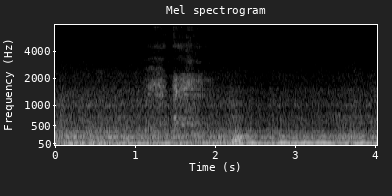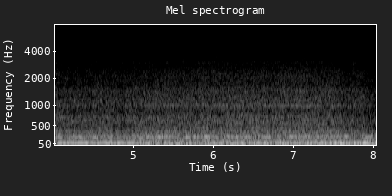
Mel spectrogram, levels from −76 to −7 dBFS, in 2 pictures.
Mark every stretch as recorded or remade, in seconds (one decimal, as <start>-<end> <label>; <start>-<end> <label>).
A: 0.0-0.8 recorded; 0.8-1.5 remade; 1.5-2.3 recorded; 2.3-5.1 remade; 5.1-8.0 recorded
